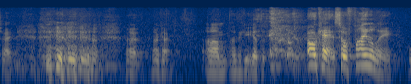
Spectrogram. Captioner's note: laugh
